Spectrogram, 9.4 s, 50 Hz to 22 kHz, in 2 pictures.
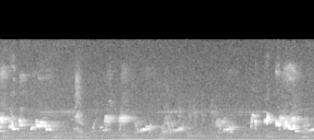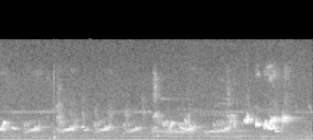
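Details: Red-whiskered bulbul decoy singing during a butterfly-wing trap session to lure wild birds, 13 March 2017, outdoors; busy run of short warbled, chirpy phrases, repeated closely with brief gaps, over a faint low hum.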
